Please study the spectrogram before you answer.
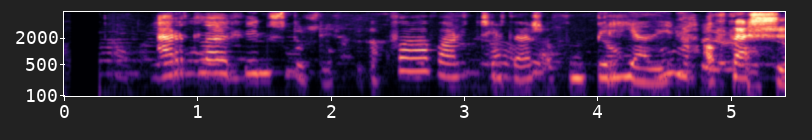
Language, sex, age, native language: Icelandic, male, 18-19, Icelandic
